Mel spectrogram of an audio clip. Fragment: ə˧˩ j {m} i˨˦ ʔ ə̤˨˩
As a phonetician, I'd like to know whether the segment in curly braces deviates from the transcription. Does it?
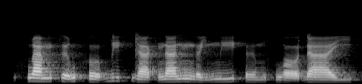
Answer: no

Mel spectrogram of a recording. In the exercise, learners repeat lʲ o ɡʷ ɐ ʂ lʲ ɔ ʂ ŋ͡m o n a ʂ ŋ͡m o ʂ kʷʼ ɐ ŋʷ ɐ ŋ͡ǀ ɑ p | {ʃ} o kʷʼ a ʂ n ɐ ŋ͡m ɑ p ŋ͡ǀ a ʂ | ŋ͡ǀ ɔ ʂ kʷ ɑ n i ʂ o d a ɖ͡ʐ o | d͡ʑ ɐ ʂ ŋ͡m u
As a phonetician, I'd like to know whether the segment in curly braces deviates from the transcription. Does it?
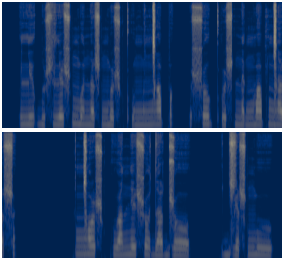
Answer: yes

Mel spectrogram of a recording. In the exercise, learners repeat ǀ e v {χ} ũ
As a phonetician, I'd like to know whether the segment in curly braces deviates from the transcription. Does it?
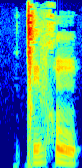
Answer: no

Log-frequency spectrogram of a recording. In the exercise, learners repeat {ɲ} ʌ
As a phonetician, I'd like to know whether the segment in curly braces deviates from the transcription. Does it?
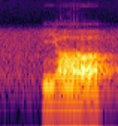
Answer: yes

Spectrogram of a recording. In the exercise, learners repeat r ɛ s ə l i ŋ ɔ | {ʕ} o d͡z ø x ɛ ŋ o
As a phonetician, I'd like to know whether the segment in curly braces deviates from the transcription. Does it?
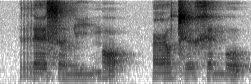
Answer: no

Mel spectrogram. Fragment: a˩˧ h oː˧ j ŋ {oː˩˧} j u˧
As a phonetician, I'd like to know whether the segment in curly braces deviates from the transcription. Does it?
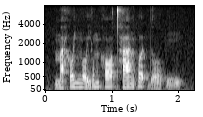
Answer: no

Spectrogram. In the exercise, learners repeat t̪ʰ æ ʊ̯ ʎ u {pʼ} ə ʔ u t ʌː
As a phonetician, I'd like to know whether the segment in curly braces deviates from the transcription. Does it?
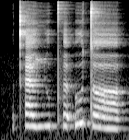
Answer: yes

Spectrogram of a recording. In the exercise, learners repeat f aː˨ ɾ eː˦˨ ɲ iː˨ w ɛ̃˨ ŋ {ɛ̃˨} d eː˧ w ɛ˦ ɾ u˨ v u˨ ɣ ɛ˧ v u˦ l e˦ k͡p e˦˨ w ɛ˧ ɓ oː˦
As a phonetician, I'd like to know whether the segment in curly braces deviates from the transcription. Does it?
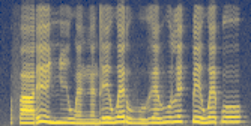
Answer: no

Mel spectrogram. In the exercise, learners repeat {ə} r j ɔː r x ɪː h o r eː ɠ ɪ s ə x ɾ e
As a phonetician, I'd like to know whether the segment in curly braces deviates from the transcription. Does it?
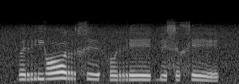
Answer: no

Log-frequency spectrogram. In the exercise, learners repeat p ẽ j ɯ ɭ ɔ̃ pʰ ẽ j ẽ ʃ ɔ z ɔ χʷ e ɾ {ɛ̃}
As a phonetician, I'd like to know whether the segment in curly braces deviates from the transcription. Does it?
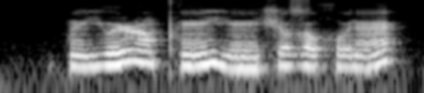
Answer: no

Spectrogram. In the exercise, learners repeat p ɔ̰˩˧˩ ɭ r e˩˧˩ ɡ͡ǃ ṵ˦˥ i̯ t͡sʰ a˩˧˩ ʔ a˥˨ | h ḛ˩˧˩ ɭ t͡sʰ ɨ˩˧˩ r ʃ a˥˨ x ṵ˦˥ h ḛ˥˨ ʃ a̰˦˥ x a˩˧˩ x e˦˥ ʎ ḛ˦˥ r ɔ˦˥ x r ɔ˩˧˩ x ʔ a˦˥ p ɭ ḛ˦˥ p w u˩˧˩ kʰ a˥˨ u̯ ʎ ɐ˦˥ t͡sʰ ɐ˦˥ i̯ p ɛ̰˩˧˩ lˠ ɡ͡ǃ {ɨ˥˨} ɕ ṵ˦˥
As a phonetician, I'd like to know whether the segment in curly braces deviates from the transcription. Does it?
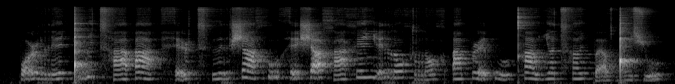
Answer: yes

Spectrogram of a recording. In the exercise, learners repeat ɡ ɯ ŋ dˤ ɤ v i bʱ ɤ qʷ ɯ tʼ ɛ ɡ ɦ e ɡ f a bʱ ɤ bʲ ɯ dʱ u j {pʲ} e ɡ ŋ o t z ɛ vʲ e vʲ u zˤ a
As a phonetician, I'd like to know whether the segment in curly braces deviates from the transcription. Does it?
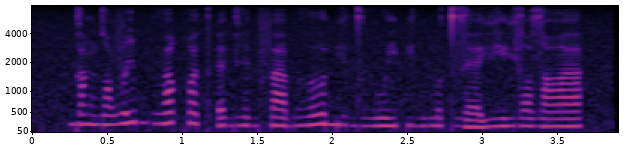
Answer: no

